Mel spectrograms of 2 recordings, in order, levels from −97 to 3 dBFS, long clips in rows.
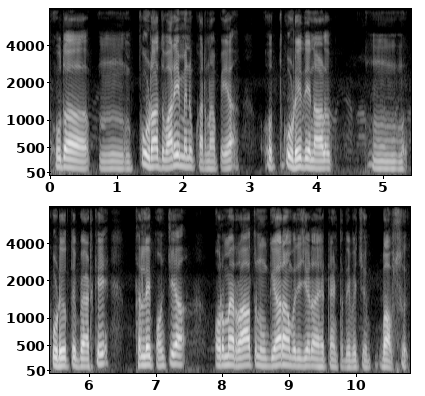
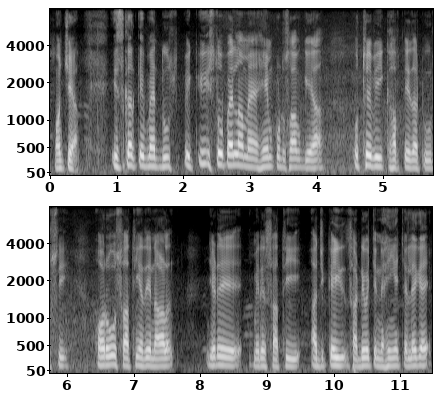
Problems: none marked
